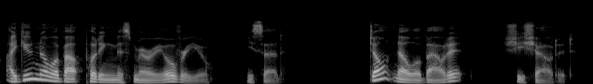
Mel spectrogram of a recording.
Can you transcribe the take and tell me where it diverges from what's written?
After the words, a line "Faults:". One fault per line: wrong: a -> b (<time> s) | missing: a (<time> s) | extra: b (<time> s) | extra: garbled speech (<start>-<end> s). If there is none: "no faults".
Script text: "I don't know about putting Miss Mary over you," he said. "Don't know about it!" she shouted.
"I do know about putting Miss Mary over you," he said. "Don't know about it!" she shouted.
Faults:
wrong: don't -> do (0.2 s)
